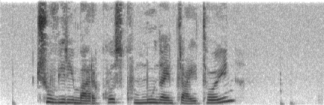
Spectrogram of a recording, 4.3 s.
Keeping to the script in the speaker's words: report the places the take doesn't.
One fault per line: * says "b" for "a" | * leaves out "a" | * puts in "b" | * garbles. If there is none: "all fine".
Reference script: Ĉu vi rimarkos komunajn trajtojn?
all fine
